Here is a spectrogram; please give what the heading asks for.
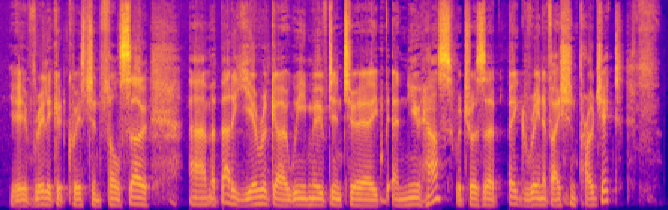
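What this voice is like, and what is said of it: Mixed New Zealand–South African accent. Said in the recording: “it's a very interesting Kiwi accent... Yeah, bit of a mixture... living in Auckland, New Zealand, but I'm originally from Johannesburg in South Africa”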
